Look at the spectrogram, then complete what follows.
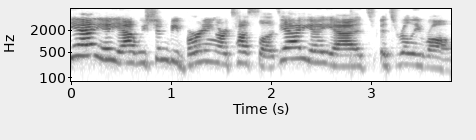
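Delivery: plain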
